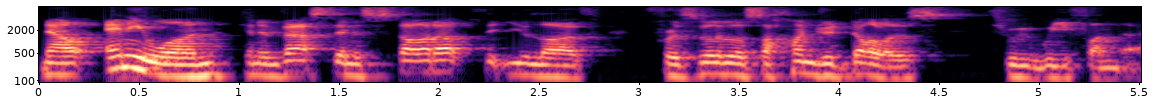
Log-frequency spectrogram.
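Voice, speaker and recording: A man's unremarkable speaking voice, fairly high in pitch, with lively intonation at a fairly quick pace. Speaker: podcast co-host, fundraising lead. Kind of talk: podcast intro.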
